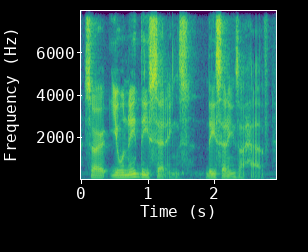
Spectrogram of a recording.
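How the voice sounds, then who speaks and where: A man with a cold presents a casual software tutorial in an offhand, halting, low-key way, speaking close to the microphone. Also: big pitch swings. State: sick with a cough.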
